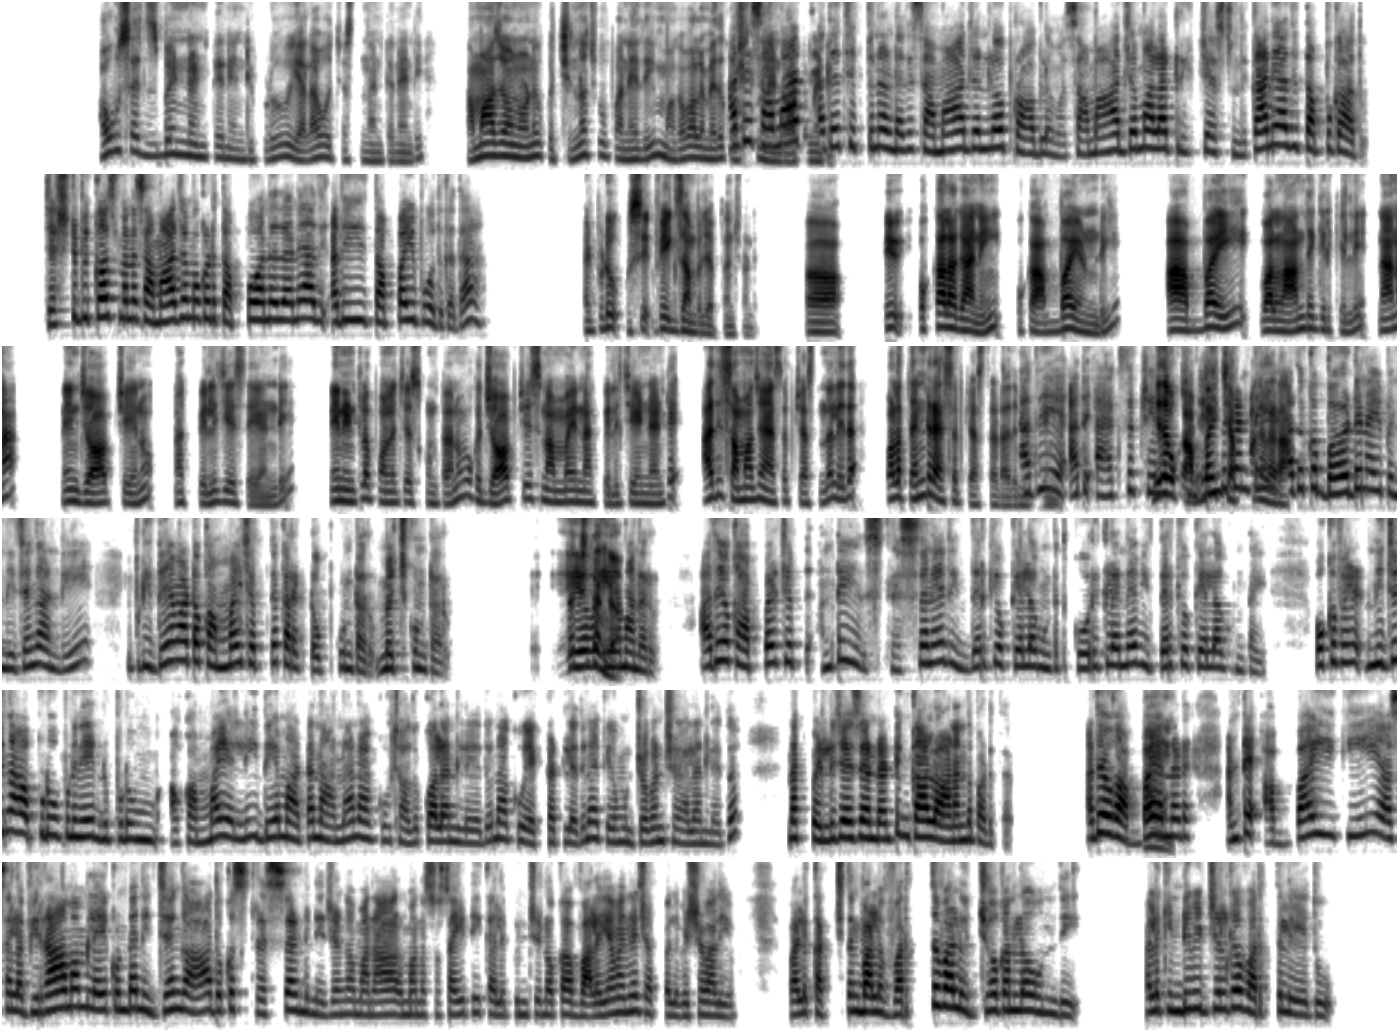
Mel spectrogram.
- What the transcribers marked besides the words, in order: in English: "హౌస్ హస్బాండ్"; in English: "ఆటోమేటిక్"; in English: "ప్రాబ్లమ్"; in English: "ట్రీట్"; in English: "జస్ట్ బికాస్"; in English: "సి"; in English: "ఎగ్జాంపుల్"; in English: "జాబ్"; in English: "జాబ్"; in English: "యాక్సెప్ట్"; in English: "యాక్సెప్ట్"; in English: "యాక్సెప్ట్"; in English: "బర్డెన్"; in English: "కరెక్ట్"; other background noise; in English: "స్ట్రెస్"; in English: "స్ట్రెస్"; in English: "సొసైటీ"; in English: "వర్త్"; in English: "ఇండివిడ్యుయల్‌గ వర్త్"
- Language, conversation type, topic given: Telugu, podcast, మీ ఇంట్లో ఇంటిపనులు ఎలా పంచుకుంటారు?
